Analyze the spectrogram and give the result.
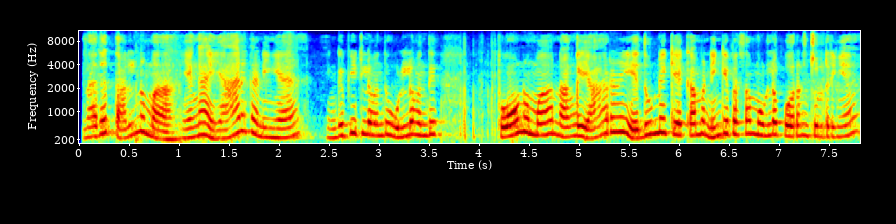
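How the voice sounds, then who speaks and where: Woman voicing a quick-tempered cartoon village woman; very high squeaky register, scolding. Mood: demanding. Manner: scolding, shrill bickering. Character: squabbling village women, adult, loud and quick-tempered. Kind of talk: cartoon dub voice acting.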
